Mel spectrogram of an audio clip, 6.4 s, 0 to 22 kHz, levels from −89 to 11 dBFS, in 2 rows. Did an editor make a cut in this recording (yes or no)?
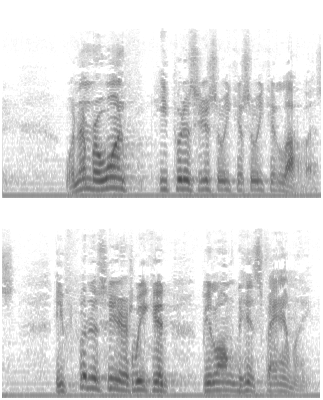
yes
